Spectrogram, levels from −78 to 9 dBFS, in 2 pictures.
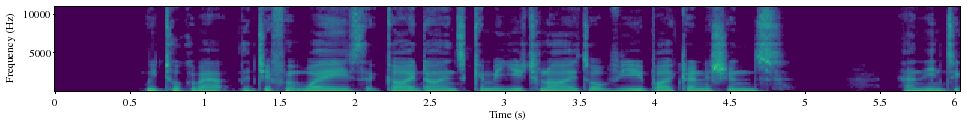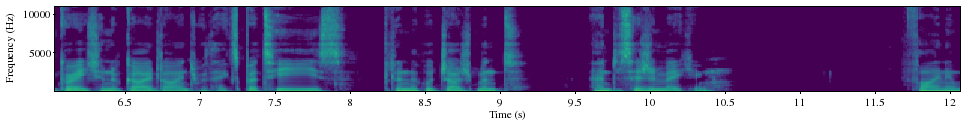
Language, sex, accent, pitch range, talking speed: English, male, British, 120-140 Hz, 140 wpm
